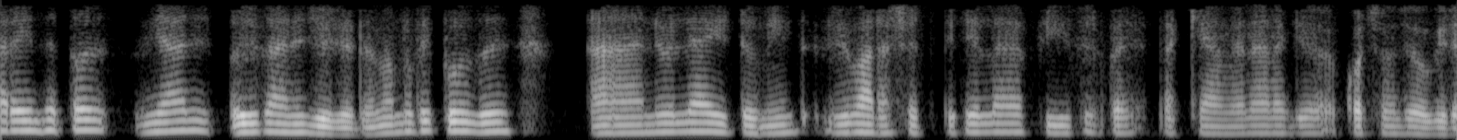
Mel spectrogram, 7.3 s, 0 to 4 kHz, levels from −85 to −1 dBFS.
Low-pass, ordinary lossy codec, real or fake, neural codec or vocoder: 3.6 kHz; MP3, 32 kbps; fake; codec, 24 kHz, 0.5 kbps, DualCodec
